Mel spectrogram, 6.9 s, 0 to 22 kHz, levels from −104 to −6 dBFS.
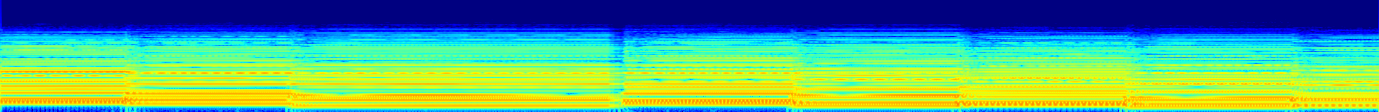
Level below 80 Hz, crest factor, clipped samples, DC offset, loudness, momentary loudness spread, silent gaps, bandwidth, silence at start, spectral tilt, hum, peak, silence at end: -82 dBFS; 14 dB; under 0.1%; under 0.1%; -30 LUFS; 4 LU; none; 8.8 kHz; 0 s; -6 dB/octave; none; -16 dBFS; 0 s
